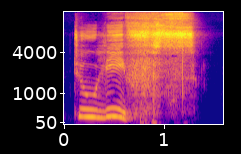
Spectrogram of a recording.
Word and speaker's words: leaves: Tous les noms terminés par F ou FE font le pluriel en VES qui se lit VZ. Parce qu'il est impossible après la lettre S de prononcer la lettre S. Ça donnerait sinon one leaf, two leaves. Donc, pour faciliter la prononciation, c'est logique, on va mettre VES et on va dire one leaf, two leaves.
